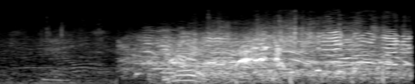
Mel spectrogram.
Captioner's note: children playing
